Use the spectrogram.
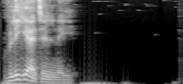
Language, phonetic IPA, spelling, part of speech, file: Russian, [vlʲɪˈjætʲɪlʲnɨj], влиятельный, adjective, Ru-влиятельный.ogg
- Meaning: influential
